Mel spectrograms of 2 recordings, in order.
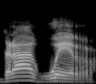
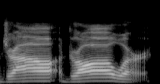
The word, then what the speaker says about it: drawer: w es suave verdad no es drer verdad no suena igual a w en inglés que que en español verdad nosotros a veces la la pronunciamos como Wi Wi verdad y en inglés es como si fuera una u un poco suave drawer eso es la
